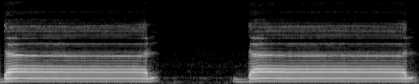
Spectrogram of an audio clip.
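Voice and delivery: دال with the long vowel held very slowly on one note; drawn-out دال. Shown as a demonstration. Teacher showing the letter, دال stretched long and level. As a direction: stretch دال, tongue behind the front teeth. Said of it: "کھینچ کر پڑھنا".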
